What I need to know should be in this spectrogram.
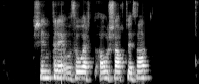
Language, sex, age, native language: Icelandic, male, 60-69, Icelandic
